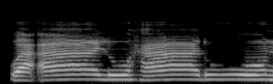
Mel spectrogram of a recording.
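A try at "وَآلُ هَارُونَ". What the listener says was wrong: এই যে মাতগুলো দেখেন আপনি মানে হাই করতেছেন, লাইক আলু হারু, না ফ্ল্যাট পয়েন্ট, ওয়া আলু হারুন,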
